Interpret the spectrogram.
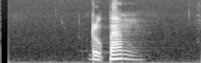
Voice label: kaqchikel; flesh fruit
